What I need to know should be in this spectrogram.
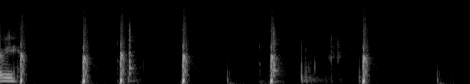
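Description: Sharp hits land one after another in quick succession.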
